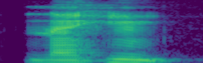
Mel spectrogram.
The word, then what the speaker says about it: nahi: So usually it is nasalized in careful pronunciation, nahi, nahi. But sometimes they just say nahi, nahi. So you can say you can listen that here e is not nasalized.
